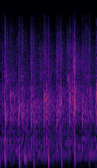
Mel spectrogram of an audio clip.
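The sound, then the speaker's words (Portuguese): Sparse audience applause at a speech event: a handful of distinct, sharp claps scattered unevenly across two seconds, fairly faint. “Acho que sim, acho que merecemos mesmo todos este aplauso.”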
